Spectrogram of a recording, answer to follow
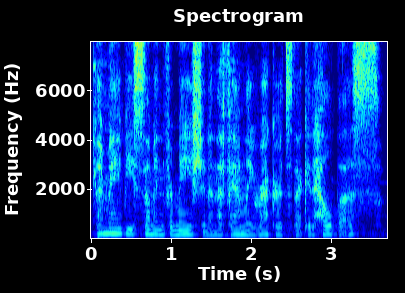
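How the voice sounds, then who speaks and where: A woman playing a composed, gentle young woman with quiet unease in an anime-style video game, soft-spoken and reflective. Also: deep voice, steady tone, brisk, a little hiss or hum. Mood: uneasy, hesitant. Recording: faint music behind the voice.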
